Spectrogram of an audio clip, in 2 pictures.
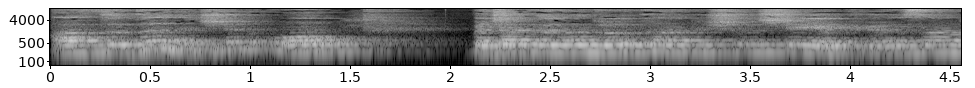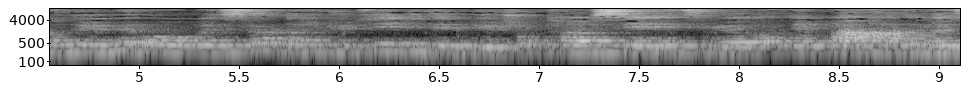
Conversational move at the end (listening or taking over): listening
